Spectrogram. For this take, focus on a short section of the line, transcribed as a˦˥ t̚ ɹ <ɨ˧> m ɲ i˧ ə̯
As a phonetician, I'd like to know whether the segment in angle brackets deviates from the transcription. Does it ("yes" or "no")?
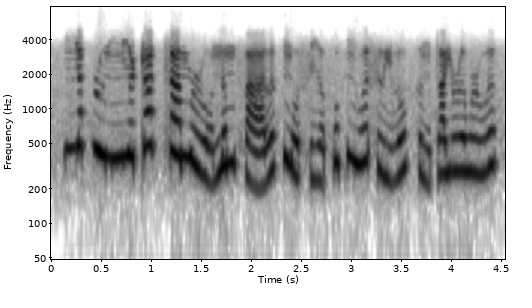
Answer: no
